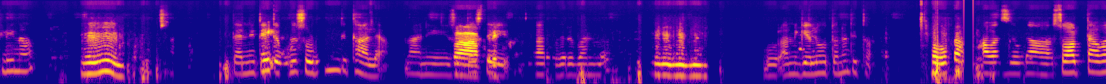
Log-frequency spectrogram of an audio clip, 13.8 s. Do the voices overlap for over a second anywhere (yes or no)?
no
